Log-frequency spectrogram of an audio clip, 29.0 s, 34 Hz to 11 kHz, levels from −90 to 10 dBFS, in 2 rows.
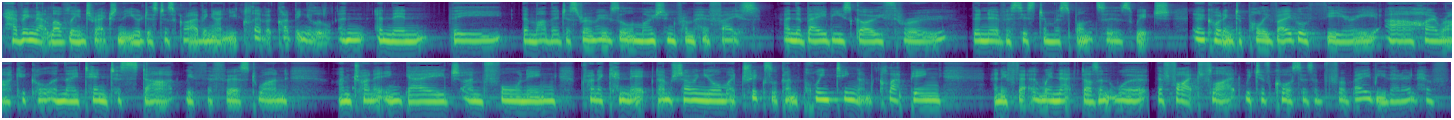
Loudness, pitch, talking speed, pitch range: -20 LUFS, 210 Hz, 200 wpm, 200-225 Hz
